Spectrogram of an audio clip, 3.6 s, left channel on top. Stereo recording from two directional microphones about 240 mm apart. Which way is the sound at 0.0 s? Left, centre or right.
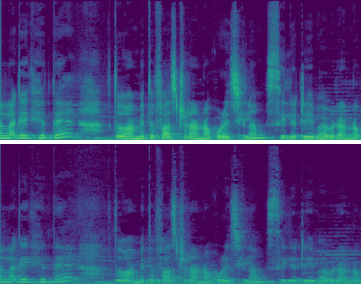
Left.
